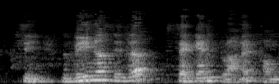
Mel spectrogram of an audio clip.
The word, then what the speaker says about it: Venus: one is really Mars Venus not Venice its venus is the second planet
